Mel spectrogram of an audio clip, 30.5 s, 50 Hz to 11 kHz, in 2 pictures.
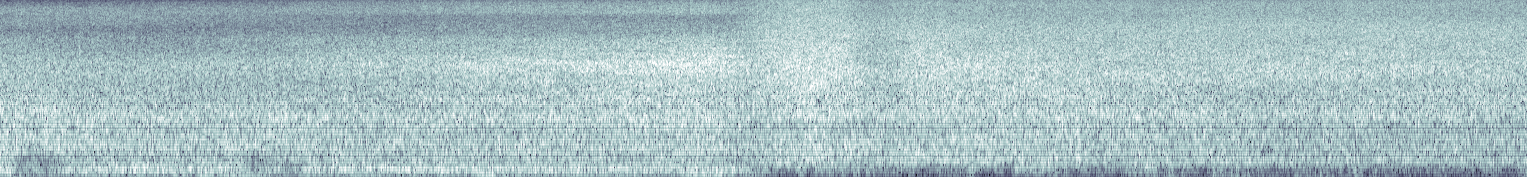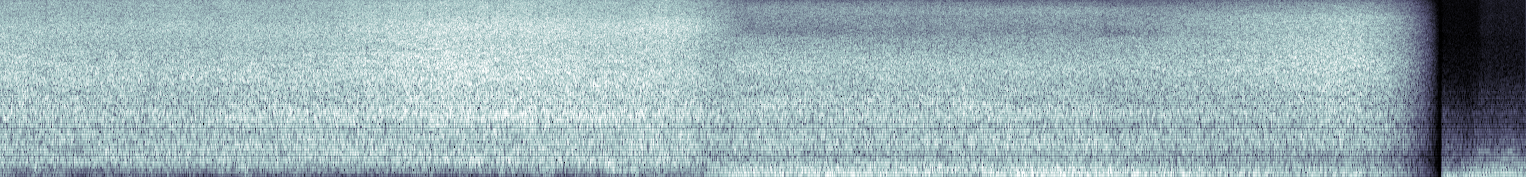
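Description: Mountain river rushing over rocks and small cascades: a steady, loud hiss of flowing water. A deeper rumble joins it for the first seven seconds or so and again from about 22 seconds in, and the sound fades out just before the end.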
